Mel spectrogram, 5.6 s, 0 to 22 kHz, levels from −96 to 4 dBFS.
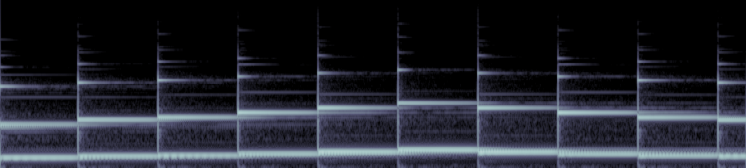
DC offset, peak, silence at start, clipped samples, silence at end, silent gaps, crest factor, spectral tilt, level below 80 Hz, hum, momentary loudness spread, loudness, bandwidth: under 0.1%; -10 dBFS; 0 s; under 0.1%; 0 s; none; 14 dB; -4.5 dB/octave; -66 dBFS; none; 5 LU; -23 LUFS; 6.4 kHz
